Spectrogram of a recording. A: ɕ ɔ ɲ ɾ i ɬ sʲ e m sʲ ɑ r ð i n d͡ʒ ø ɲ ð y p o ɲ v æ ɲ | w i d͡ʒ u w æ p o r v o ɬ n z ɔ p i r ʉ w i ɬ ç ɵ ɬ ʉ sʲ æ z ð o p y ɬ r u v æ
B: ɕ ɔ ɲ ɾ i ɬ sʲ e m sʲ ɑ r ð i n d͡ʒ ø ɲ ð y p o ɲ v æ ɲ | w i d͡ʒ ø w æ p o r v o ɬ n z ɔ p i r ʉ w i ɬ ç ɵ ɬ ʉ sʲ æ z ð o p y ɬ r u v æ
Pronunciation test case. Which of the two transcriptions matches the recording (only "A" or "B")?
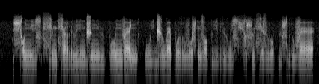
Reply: B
